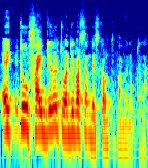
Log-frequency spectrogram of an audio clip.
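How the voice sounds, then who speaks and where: A man's voice: on the high side, big pitch swings, rapid-fire, slight background noise. Chatty man selling saris live. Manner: chatty, showing saris and directing helpers off to the side. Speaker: sari seller on a live sale. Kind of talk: live sales stream.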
